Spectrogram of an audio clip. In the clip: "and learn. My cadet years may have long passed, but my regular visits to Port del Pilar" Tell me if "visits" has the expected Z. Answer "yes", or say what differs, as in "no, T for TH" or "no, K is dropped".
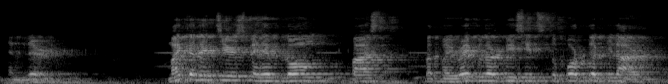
no, S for Z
